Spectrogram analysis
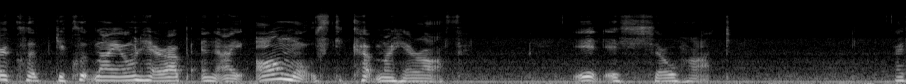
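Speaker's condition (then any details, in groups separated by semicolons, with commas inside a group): Cerebral palsy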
